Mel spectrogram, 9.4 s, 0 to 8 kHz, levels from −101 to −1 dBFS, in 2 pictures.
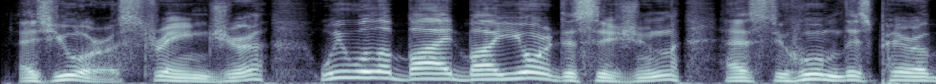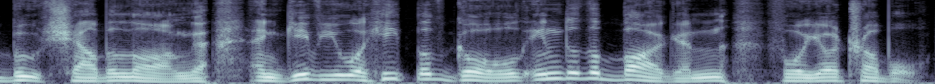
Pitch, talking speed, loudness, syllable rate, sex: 140 Hz, 210 wpm, -17 LUFS, 5.2 syllables/s, male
